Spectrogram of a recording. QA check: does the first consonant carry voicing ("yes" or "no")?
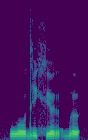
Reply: yes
